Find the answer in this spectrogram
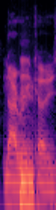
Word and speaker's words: Nyaruko: It's an anime character, and you don't pronounce the O.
